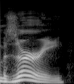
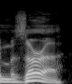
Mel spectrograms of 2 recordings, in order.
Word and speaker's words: Missouri: podcast to tell you I'm from Missouri and we say Missouri with a long E. I guess some people say Missoura, but we judge them."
